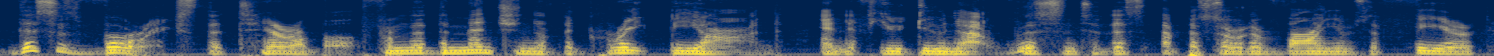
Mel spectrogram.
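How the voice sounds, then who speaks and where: A man playing a bumbling, insecure demon from another dimension in a comic horror audio drama, with a rough, husky voice. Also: sits low, fairly even intonation, moderate pace, few pauses, a little mellow, no echo, exaggerated voice, rough recording. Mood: menacing. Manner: apologetic, self-doubting.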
